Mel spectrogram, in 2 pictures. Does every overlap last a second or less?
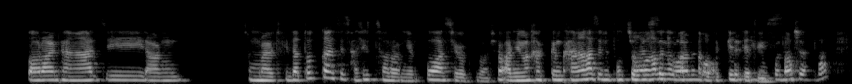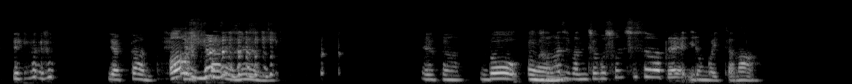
No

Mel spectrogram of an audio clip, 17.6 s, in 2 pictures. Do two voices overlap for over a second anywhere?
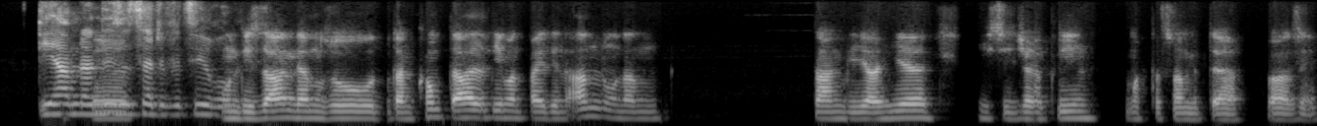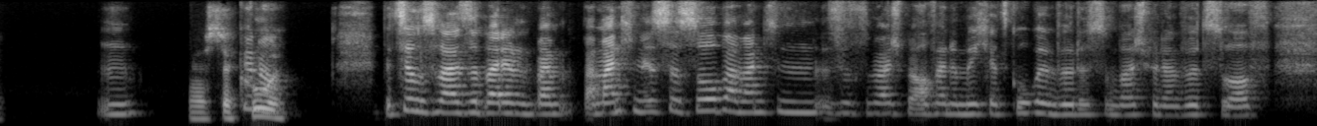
No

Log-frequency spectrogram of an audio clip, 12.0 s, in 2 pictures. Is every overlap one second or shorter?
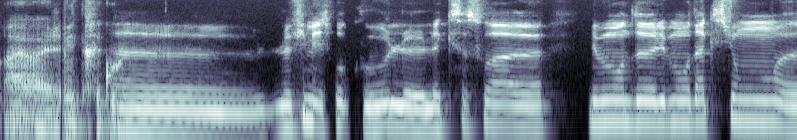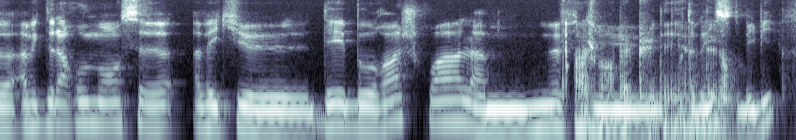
No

